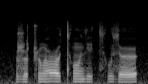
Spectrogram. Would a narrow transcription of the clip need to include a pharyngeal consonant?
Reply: yes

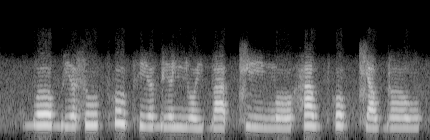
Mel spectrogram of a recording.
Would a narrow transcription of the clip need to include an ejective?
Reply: no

